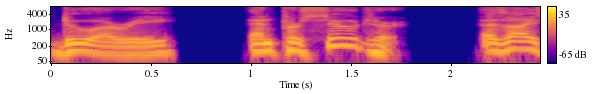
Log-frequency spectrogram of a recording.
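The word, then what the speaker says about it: Duare: and they saw Dwir, pronounced Dwari, and pursued her.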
